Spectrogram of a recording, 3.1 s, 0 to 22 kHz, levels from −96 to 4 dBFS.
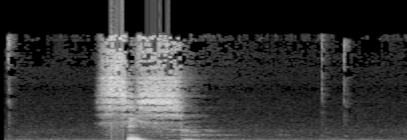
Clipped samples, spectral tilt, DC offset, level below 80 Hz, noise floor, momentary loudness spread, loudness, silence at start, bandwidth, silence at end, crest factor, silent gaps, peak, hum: under 0.1%; -1 dB/octave; under 0.1%; -52 dBFS; -56 dBFS; 14 LU; -9 LUFS; 0.7 s; over 20 kHz; 1.6 s; 18 dB; none; 0 dBFS; none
